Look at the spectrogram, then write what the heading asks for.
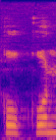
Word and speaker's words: Kokoon: Kokun. Bacanya bener apa sih sebenarnya? Jadi yang benar itu Kukun Hotel Banyuwangi.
